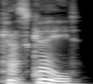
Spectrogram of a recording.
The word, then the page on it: cascade: British English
